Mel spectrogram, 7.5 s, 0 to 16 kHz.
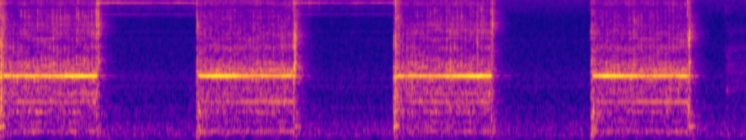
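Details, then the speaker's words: Homemade artificial respiration machine with adjustable flow and volume, no patient attached, as its flow setting is changed: cyclic mechanical whirring alternating with quieter pauses about 30 times a minute. "De plus, comme je vous ai dit, le débit il est variable. Là, je vais augmenter le débit."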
